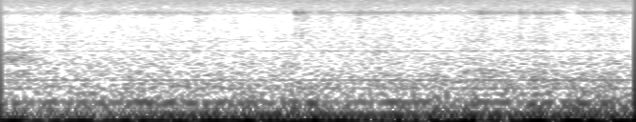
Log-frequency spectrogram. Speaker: ce qu'il ya de l'air qui circule tu vois on l'entend pas ça c'est très bien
